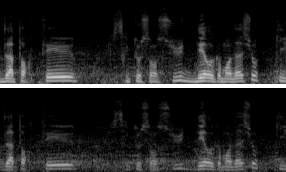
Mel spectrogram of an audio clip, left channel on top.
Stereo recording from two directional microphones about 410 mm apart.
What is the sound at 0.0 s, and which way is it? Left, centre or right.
Speech, left.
